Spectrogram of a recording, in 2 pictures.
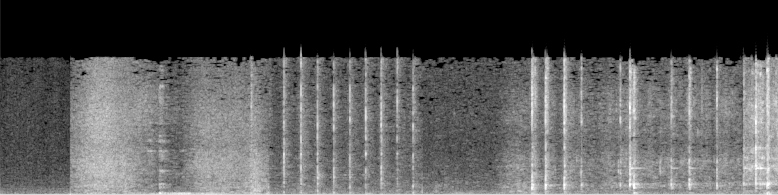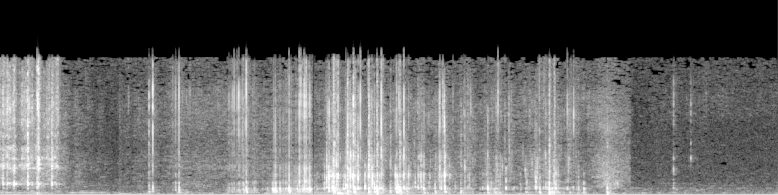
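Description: Liquid cream mixture pouring into a cake mould for a moment, then a utensil ticking and clinking against a small glass bowl as matcha paste is stirred. Near the end, a wire whisk beats matcha batter in a glass bowl with fast, dense clicking, the loudest part.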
